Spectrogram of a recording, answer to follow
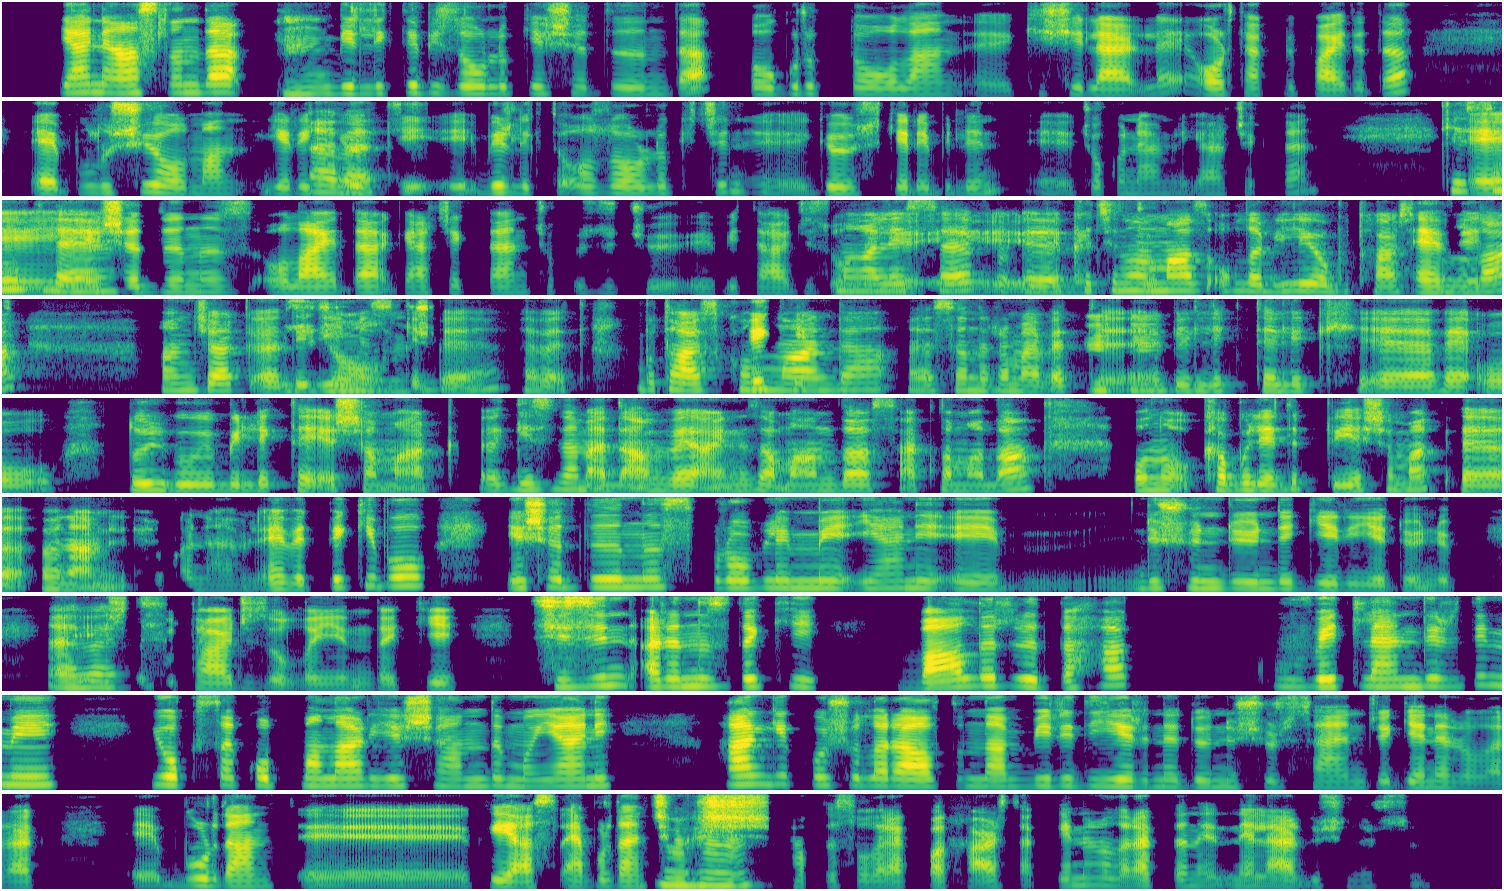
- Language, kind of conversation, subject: Turkish, podcast, Bir grup içinde ortak zorluklar yaşamak neyi değiştirir?
- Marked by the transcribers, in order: cough; other background noise; tapping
